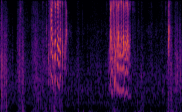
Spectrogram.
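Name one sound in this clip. Compressed air hisses from a blow gun in short bursts.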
